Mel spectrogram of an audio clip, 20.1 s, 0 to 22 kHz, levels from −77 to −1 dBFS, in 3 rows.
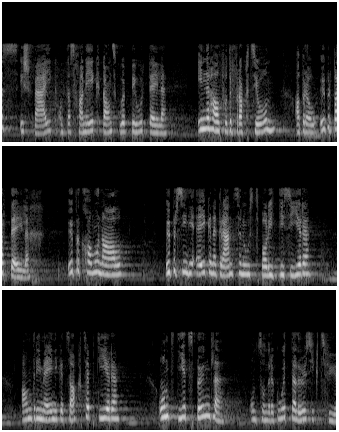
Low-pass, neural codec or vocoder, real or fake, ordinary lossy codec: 7.2 kHz; none; real; none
